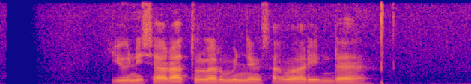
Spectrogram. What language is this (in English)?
Javanese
